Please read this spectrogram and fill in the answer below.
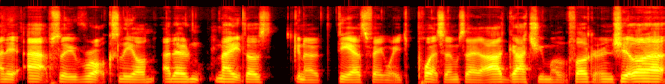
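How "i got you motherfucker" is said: put-on Tennessee accent. Speaker retelling a fighter's taunt to his opponent, in a tennessee accent. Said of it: "I don't know why I've done a fucking Tennessee accent".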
